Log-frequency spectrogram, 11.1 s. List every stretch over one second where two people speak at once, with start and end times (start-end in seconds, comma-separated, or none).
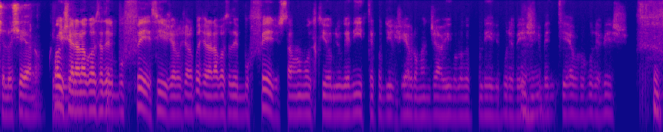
none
